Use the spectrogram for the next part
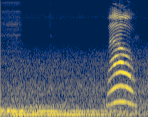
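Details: Bengal cat lounging at rest lets out one arched, rich-toned meow near the end, preceded by a low steady hum in a quiet indoor setting.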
